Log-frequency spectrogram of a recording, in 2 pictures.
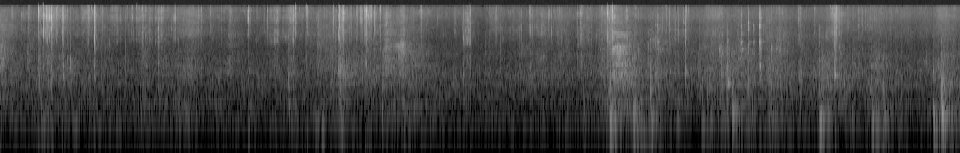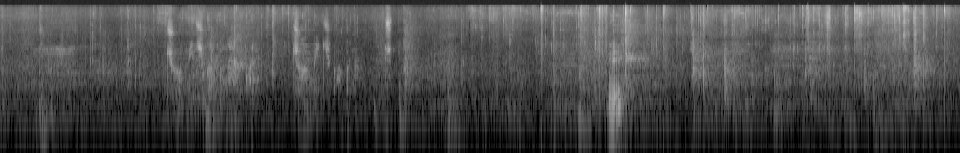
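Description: Quiet handling noise of bonsai wire being wrapped onto a pine branch by hand: scattered light clicks and rustles of wire and pine needles, with a few brief louder knocks.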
